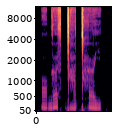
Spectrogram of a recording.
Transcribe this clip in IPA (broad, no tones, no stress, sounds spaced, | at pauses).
ɔ ɡ əː s ɡ͡ǀ a ǀʰ œ j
